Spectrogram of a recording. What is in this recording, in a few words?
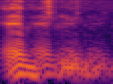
"engine", vox; valve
